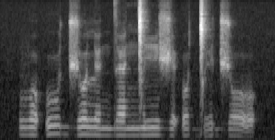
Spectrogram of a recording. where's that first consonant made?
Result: lips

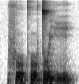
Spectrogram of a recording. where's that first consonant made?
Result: lips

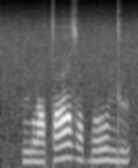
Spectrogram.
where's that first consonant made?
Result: velum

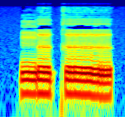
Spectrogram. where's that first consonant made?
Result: velum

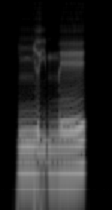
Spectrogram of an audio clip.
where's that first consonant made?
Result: palate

